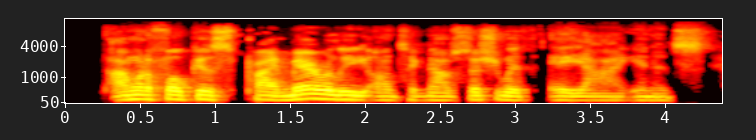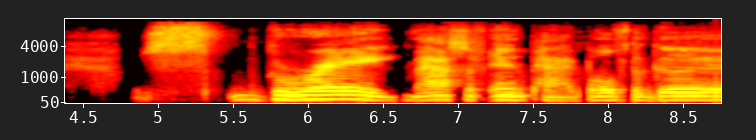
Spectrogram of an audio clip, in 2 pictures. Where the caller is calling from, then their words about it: New York City, New York, United States; I am coming from the rotting apple. I mean, the Big Apple, New York City.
